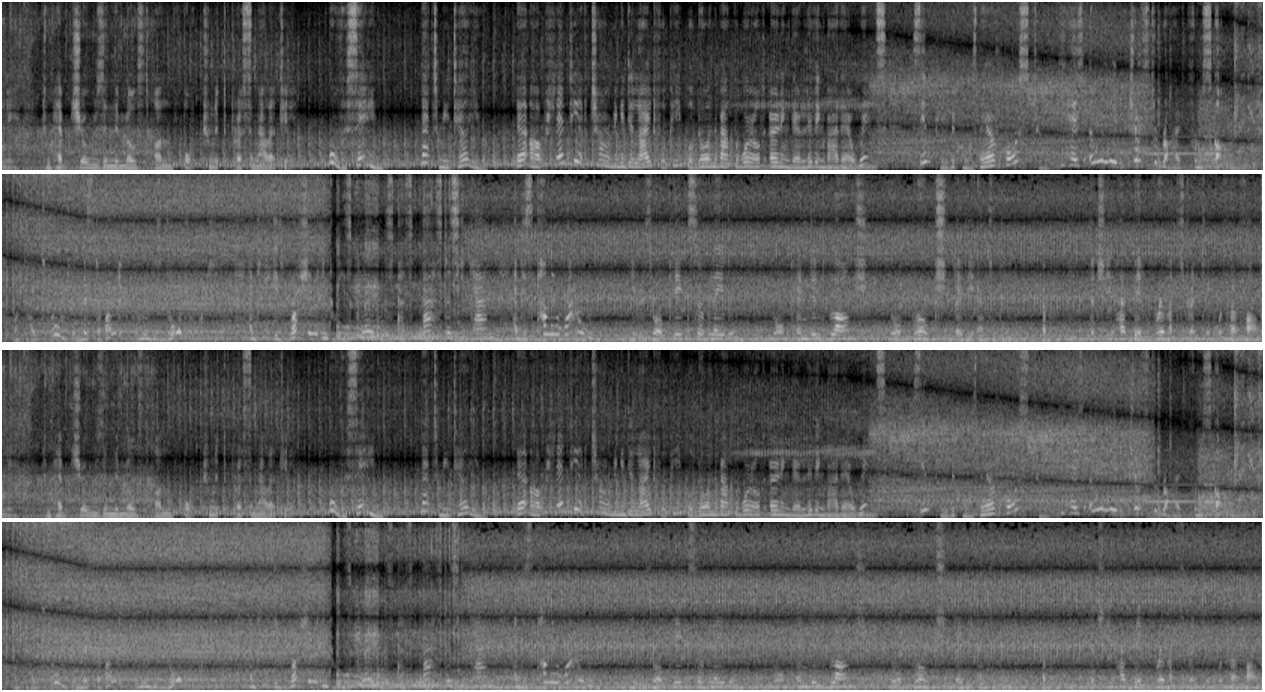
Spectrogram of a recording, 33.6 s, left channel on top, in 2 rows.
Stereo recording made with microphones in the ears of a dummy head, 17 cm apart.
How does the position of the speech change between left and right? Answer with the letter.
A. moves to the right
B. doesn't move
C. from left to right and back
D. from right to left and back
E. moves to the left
B.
